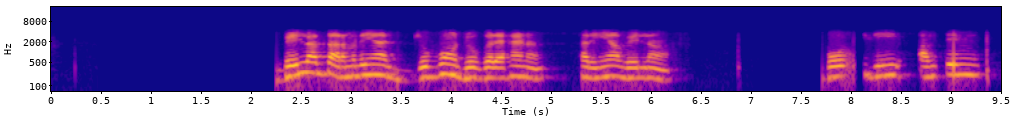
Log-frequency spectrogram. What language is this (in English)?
Punjabi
